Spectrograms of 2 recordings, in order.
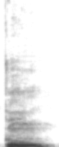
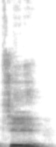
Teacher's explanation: This is gong, and then ji, it means to attack, both first tone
